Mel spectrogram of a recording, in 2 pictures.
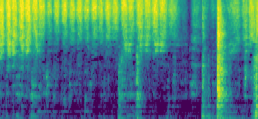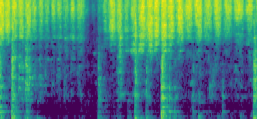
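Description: Steel wool scrubbing blackened, burnt-on residue off the underside of a wok in fast back-and-forth strokes, about five a second. The scrubbing breaks off briefly about four seconds in, when one sharp knock is heard, and dips again near seven seconds.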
